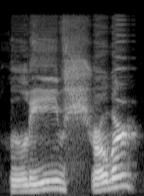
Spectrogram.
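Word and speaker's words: Liev Schreiber: I can't leave Schrober.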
